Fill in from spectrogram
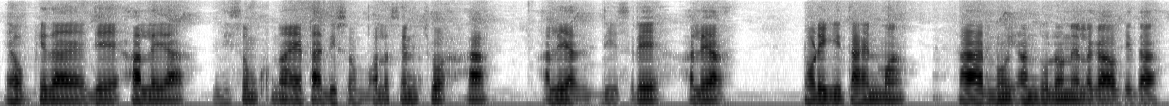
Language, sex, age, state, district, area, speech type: Santali, male, 60+, Jharkhand, Bokaro, rural, spontaneous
